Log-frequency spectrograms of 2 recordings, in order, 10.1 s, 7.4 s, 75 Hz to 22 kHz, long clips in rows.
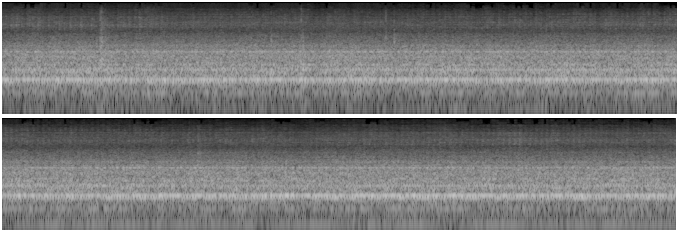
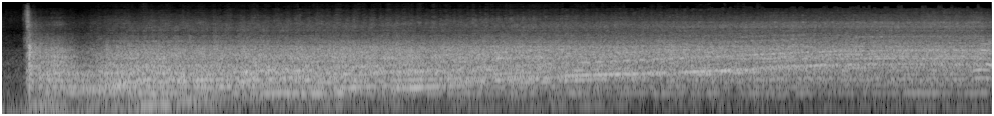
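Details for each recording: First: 1966 Soviet Stanko 1A616 lathe, first run after arrival: a steady hum with a constant rough scraping rub from below. Owner suspects the drive belt is rubbing on something. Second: Soviet 1966 Stanko 1a616 lathe in second gear at top spindle speed, about 2200 rpm: gear whine climbs in pitch as the spindle slowly spools up, then holds a smooth, even, heavy hum; normal running at top speed.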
